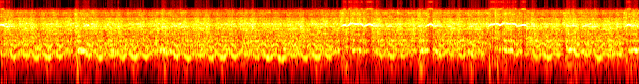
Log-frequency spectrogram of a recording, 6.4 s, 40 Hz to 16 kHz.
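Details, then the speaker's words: 1964 Chevy Impala SS convertible after 35 years in a shed: loud cranking with uneven catches that won't pick up, faint whistle; so close to starting, weak spark suspected, gas seeping between carburetor and intake manifold. "come on so close okay well this thing is so so close to wanting to start but it just won't push over that last little Edge"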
